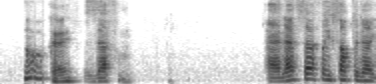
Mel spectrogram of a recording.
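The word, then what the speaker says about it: Zephum: in your book the actual term is the zepim which looking back it again zepim I have no idea why it shows that name how do you spell that z p h u m oh okay zepim and that's definitely something I'd go back and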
